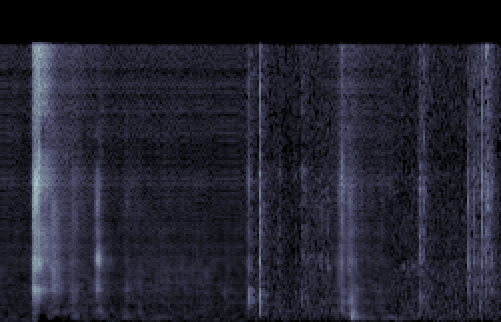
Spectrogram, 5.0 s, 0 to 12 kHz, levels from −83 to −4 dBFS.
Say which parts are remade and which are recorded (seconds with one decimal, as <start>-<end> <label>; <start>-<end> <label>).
0.0-2.5 remade; 2.5-3.3 recorded; 3.3-3.9 remade; 3.9-5.0 recorded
